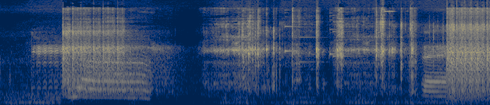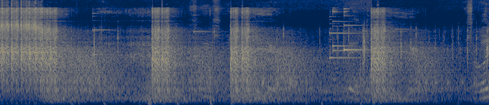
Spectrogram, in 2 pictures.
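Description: Bursts of rapid gunfire and sharp shots from modded Minecraft mixed with bleating animal cries, zombies and electronic effects, with talking throughout.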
